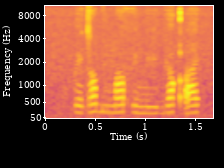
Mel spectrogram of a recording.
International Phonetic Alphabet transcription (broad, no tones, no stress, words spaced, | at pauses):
pødɔby mɔfy myːbyqʼɛ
